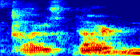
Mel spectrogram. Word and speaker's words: Skarsgård: Skarsgård, am I saying that right? – Skarsgård. – Yeah, that is correct.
